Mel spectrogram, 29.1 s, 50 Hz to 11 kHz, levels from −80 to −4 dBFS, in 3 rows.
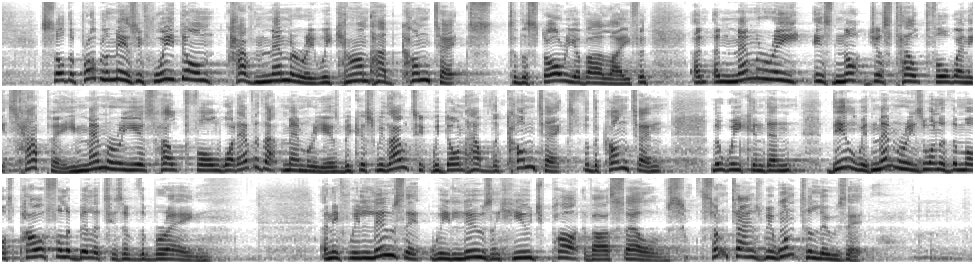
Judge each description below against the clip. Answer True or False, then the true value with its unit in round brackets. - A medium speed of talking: True (170 wpm)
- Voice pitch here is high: True (220 Hz)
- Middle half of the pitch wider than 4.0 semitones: True (4.6 semitones)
